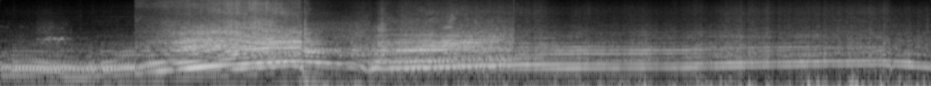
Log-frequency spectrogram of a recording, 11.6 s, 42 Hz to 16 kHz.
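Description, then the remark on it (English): A stock turbocharged car accelerates hard, its loud engine drone climbing in pitch with a rushing hiss, then dropping briefly before holding a steady, strong roar. No one speaks. “This is what the turbo does now? 11 turbos don't drive like that.”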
